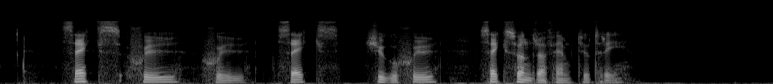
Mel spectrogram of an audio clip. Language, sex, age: Swedish, male, 54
